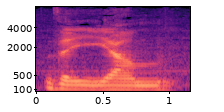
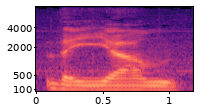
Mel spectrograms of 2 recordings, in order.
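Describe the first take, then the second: Both takes have the same delivery.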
